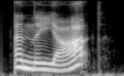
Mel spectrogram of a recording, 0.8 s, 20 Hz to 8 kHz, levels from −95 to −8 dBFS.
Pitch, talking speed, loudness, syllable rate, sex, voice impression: 225 Hz, 215 wpm, -17 LUFS, 5.6 syllables/s, female, very feminine, very adult-like, slightly middle-aged, very thin, very tensed, very powerful, very bright, very hard, very clear, very fluent, slightly nasal, cool, intellectual, very refreshing, slightly sincere, slightly calm, slightly friendly, slightly reassuring, very unique, slightly elegant, wild, slightly sweet, very lively, very strict, very intense, very sharp, light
